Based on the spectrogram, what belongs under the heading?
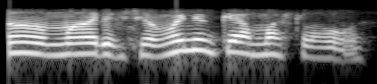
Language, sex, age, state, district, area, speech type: Kashmiri, female, 30-45, Jammu and Kashmir, Anantnag, rural, conversation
